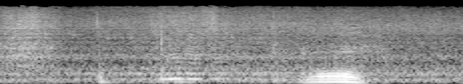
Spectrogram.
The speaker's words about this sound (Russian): Окуривай. Джельсамина помогает отцу обработать улья.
